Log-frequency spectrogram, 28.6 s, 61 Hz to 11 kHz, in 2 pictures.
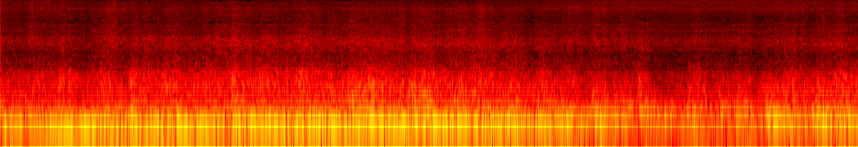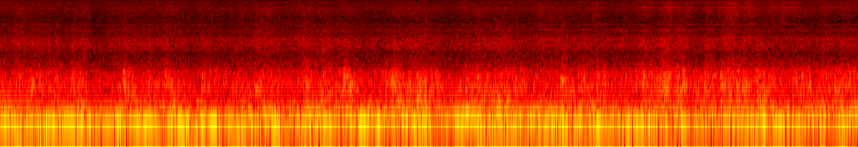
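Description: JR East E231 series electric train running on the rails, heard inside the lower deck of its double-decker Green car: a steady low rumble of wheels and track that eases slightly about ten seconds in and then picks up again.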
